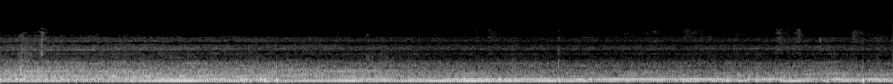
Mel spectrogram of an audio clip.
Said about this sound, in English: There goes the pseudo cable car.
